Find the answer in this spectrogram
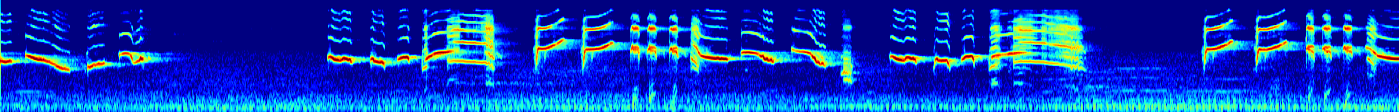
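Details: An Oriental magpie-robin sings at length, used as daily therapy to revive a quiet bird: repeated phrases of sharp rising chips, rattling trills and fluid downslurred whistles, separated by brief pauses.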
